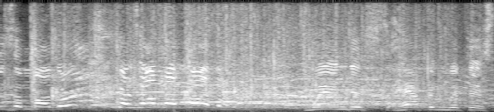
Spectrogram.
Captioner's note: audience cheering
